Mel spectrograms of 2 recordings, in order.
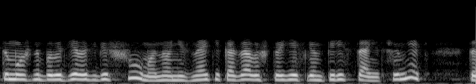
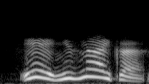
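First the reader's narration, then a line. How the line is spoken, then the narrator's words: Shout. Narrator (Russian): закричал Винтик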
